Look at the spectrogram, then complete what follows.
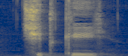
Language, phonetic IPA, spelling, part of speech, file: Ukrainian, [t͡ʃʲitˈkɪi̯], чіткий, adjective, Uk-чіткий.ogg
- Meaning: 1. clear, clear-cut, distinct 2. legible 3. exact, accurate, precise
